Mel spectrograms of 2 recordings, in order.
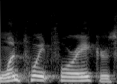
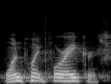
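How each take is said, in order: First: Slower, with "point" leaned on and falling; stress on point. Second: Said in the usual way. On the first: Shown as a demonstration. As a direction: spell out "one point four acres" slowly, weighting "point". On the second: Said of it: "On one point four acres".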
